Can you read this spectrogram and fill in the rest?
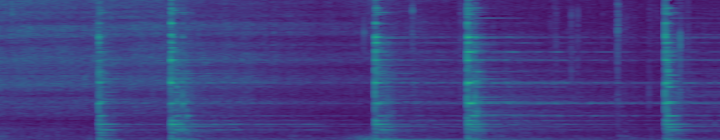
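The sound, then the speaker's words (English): Five sharp metallic strikes of a hammer on an anvil land at an uneven pace, each leaving a bright ringing tone that hangs briefly over a quiet background, with no voices. “Turns to the hammering on the anvil.”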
